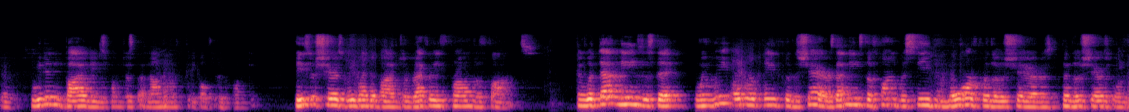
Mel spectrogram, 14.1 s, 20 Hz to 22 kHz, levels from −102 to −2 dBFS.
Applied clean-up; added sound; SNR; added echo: neural mask model DeepFilterNet 3.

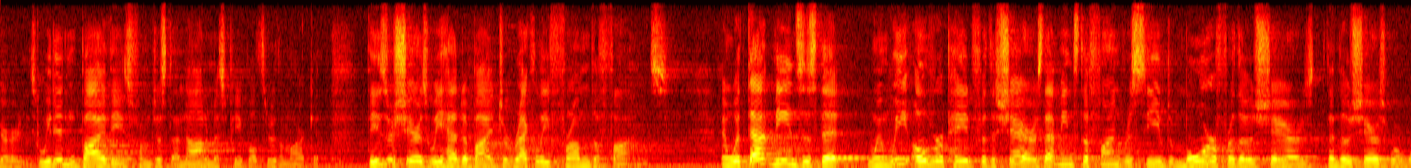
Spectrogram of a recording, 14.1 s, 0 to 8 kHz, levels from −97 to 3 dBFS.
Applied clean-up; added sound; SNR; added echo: none; none; none; none.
